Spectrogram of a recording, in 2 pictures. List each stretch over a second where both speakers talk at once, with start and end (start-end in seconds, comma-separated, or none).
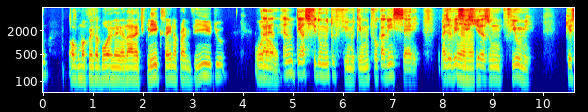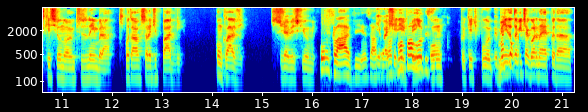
17.3-18.5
